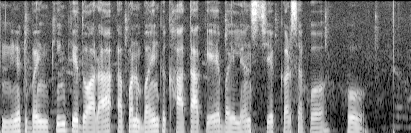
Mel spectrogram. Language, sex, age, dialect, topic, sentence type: Magahi, male, 25-30, Southern, banking, statement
